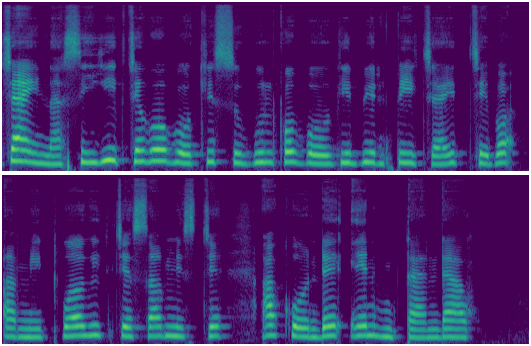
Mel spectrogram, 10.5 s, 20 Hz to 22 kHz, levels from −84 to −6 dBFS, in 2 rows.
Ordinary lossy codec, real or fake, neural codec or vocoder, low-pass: none; fake; codec, 44.1 kHz, 2.6 kbps, SNAC; none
